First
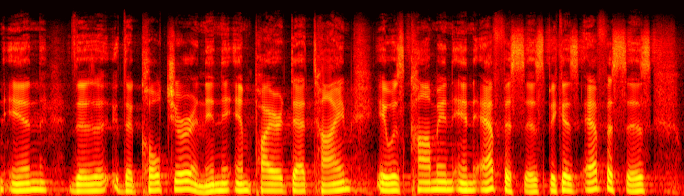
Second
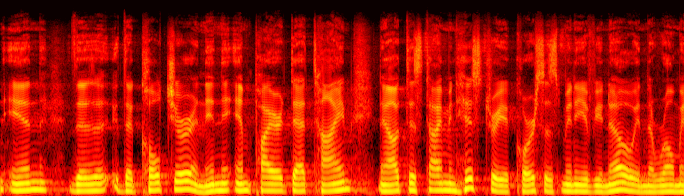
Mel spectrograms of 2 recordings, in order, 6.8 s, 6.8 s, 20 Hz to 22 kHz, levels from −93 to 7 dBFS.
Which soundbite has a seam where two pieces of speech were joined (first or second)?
second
